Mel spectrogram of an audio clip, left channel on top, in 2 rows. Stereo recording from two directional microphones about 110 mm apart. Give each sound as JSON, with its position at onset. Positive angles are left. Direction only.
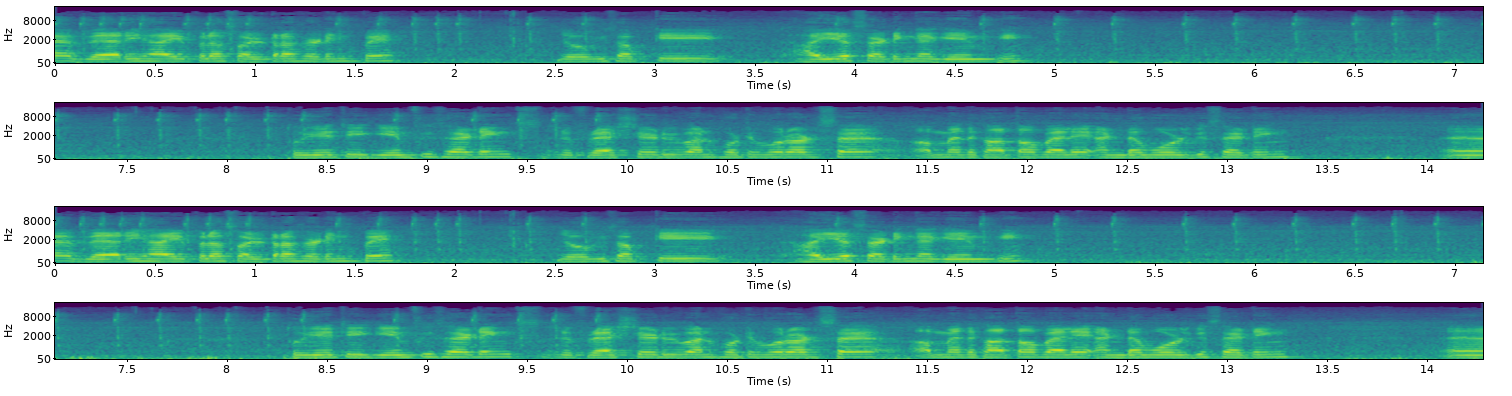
{"t": 0.0, "sound": "speech", "side_deg": -15}
{"t": 3.9, "sound": "speech", "side_deg": 0}
{"t": 8.3, "sound": "speech", "side_deg": -5}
